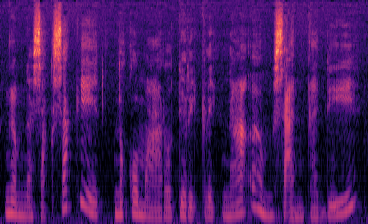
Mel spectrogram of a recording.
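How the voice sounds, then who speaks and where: A woman's voice: low-pitched, sing-song, unhurried, husky, faint music behind, full character voice. A woman acting a patient, caring young health worker in an Ilocano radio drama, with an Ilocano Filipino accent. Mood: patient, instructive.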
